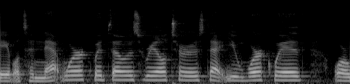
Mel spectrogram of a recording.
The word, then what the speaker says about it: REALTOR: to think about that it is a two-syllable word realtor and if you hear someone saying real latour please in a gentle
